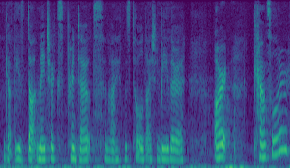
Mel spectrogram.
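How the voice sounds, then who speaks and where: A woman's voice: fairly low pitch, poor audio. A woman from New England, a guest on a radio interview, talking thoughtfully with many restarts. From New England, United States. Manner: thoughtful, many restarts, quick bursts of animation. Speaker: guest, environmental studies director.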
